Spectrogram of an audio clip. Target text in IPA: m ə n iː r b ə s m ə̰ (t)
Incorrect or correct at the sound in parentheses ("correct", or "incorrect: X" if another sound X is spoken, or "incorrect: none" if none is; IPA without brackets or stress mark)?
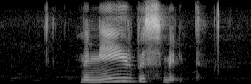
correct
